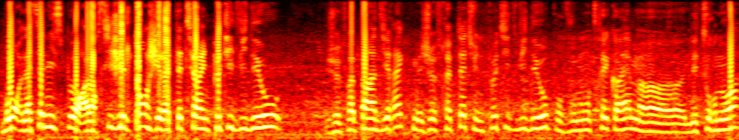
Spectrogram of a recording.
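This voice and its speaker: Against noticeable background noise, a man speaks at a very fast pace in a high pitch, his tone animated and his pitch variation ordinary. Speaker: gaming streamer. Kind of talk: live walkthrough stream. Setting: trade show floor. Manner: casual, animated; loud.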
